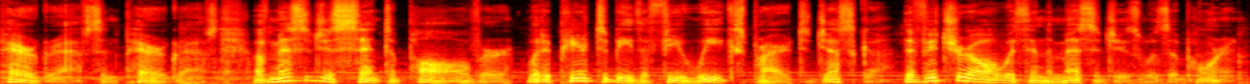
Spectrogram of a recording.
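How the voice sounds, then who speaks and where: Deep-voiced, animated male storyteller. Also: moderate pace, few pauses, faint music behind. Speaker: narrator of an audio drama. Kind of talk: dramatic scripted narration of science fiction prose.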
